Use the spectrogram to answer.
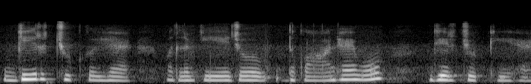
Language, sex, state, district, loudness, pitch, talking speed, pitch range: Hindi, female, Himachal Pradesh, Shimla, -18 LUFS, 200 Hz, 145 wpm, 190-220 Hz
